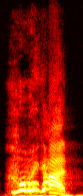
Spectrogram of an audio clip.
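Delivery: high, loud, stunned "Oh my God."; shocked gasp. Retold or imitated. Frozen family gasping in shock at the failed ritual. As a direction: blurt it out in horror.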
